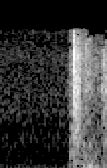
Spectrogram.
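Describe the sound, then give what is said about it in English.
The front door of a house opens with a single heavy clunk and rattle of the latch, fairly loud, following a moment of quiet. “It's my house, and I'll answer my own front door.”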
